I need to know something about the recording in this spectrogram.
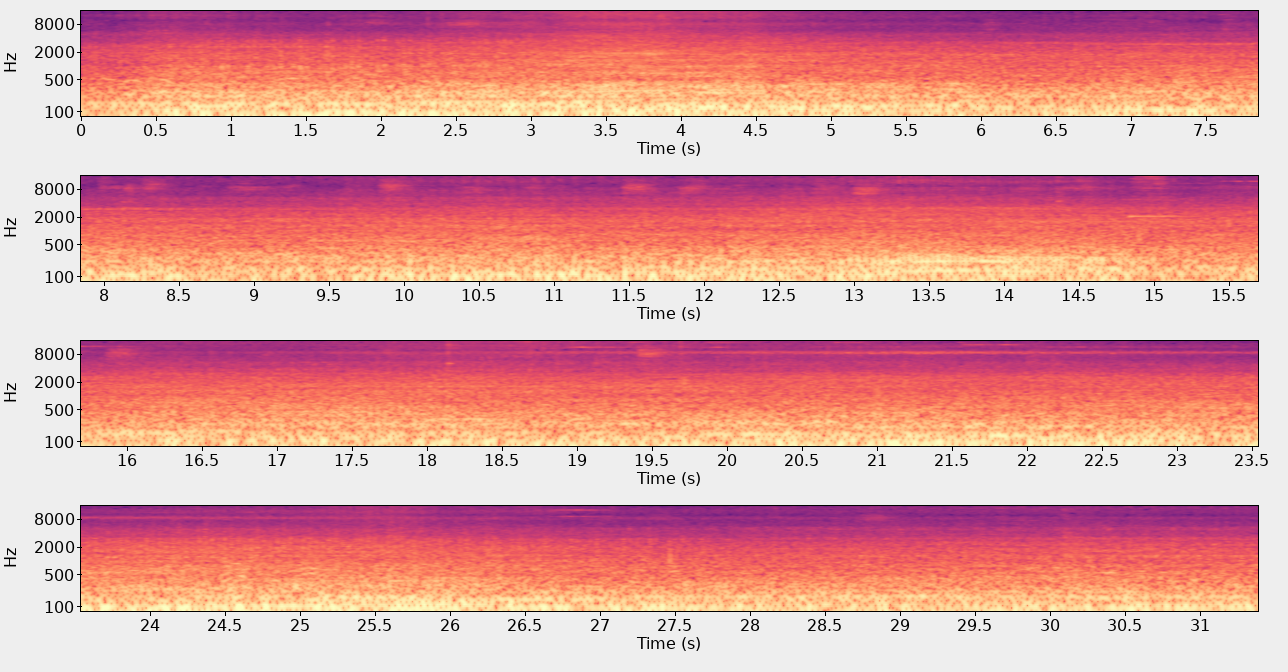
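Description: A songthaew pickup-truck taxi's engine running with a steady low rumble, heard from its open rear bench as it moves slowly in city traffic. The noise of surrounding road traffic is mixed in.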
